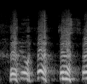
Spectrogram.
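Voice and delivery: laughing. Real, not acted. Laughing at own story.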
